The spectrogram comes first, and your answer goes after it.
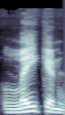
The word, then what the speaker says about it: Laken: luck Trojans fight on it's not Lincoln Riley her name is lakan Riley margerie Taylor green saying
